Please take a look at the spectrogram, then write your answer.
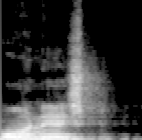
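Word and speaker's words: honest: the silent letter in ऑनेस्ट इसको पढ़ते हैं ऑनेस्ट और इसमें जो एच है वो साइलेंट होता है बहुत ही सभी को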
